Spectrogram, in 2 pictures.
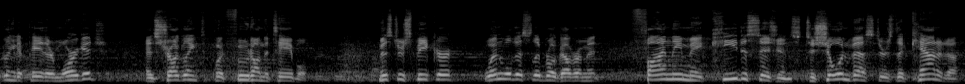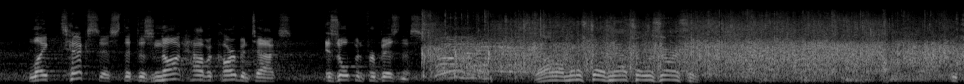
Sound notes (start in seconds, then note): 17.1 some Applause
